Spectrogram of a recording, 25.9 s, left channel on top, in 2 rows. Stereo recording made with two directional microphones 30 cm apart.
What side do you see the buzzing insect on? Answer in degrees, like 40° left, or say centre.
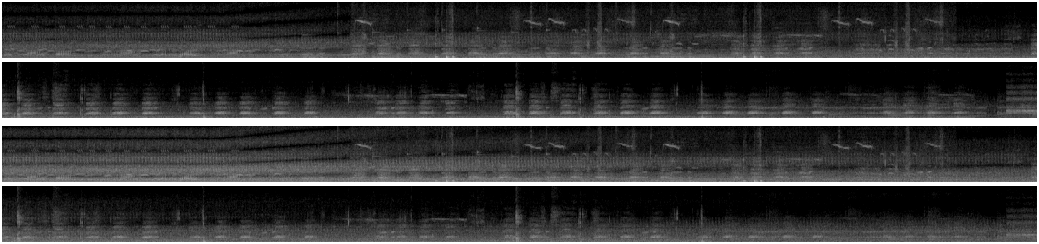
10° left.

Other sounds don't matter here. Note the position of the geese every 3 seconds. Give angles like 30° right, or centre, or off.
20° right, 20° right, 10° right, centre, 10° left, 20° left, 20° left, 30° left, 30° left.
